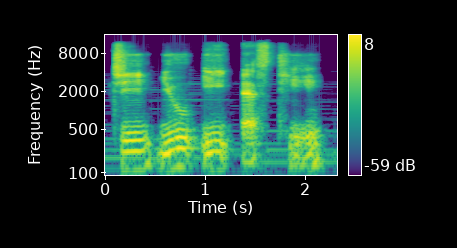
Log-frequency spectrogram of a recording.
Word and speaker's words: guest: G 다음에 U가 나왔는데 그 다음 나오는 글자가 E다. 그러면 그 사이에 있는 U는 소리가 나지 않습니다. 대표적인 예로 손님이라는 뜻을 가지고 있는 guest, G-U-E-S-T. 이때 U가 묵음이 돼서 guest로 이렇게 소리가 나고요.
